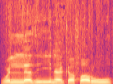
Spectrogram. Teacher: রার উপর পেশ আছে, তাই রার আওয়াজটাকে মোটা করে পড়তে হবে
